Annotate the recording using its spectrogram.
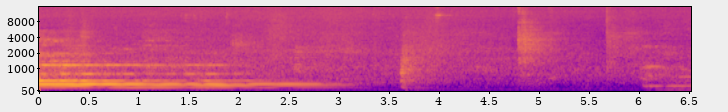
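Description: Concert marimba holding a low chord of several sustained notes that fades away over about three seconds, followed by a near-quiet pause with a few faint knocks.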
